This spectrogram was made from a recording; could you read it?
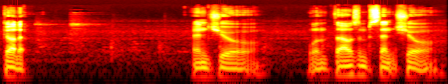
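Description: A man acts out a cocky, menacing assassin boyfriend for an ASMR roleplay. His voice is extremely deep and full of gravelly fry. He murmurs unhurriedly, swearing and pausing as he goes. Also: flat delivery, heavily acted. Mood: cocky, irritated. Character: cocky young male assassin, flippant, menacing, secretly a devoted boyfriend. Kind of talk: intimate ASMR audio roleplay.

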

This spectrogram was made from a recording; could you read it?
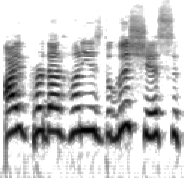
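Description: A woman voicing an expressive, indignant young female sheep for a children's storybook. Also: sits high, fairly quick, pitched above the performer's own voice. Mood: greedy delight. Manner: exclaiming, expressive.

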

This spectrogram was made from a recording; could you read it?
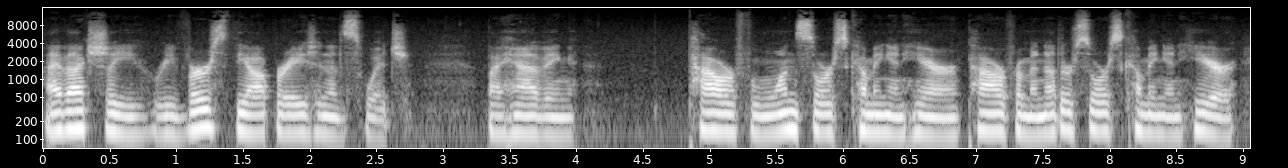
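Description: A middle-aged man walking through a camper wiring upgrade step by step, in a steady, plain-spoken way, recorded in a small indoor space. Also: mid-range voice. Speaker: DIY camper owner explaining a wiring upgrade. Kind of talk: hands-on how-to walkthrough.

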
